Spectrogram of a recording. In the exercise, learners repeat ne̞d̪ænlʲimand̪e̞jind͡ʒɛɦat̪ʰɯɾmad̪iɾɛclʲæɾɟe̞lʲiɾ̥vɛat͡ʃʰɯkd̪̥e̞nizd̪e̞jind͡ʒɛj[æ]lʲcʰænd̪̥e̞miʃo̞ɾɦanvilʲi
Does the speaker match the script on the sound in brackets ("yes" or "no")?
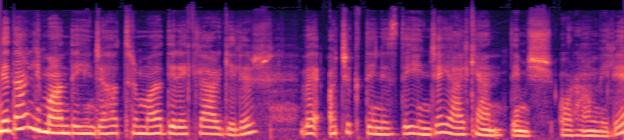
yes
